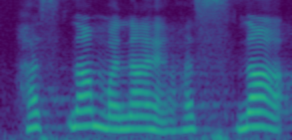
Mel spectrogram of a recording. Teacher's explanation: ह मुंह और नाक दोनों से सेकंड्स के लिए आवाज आई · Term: चंद्र बिंदु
